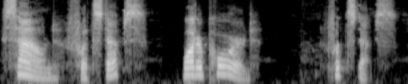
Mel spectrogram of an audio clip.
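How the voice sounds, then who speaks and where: A woman reading out the sound effect cues in a live radio play, announcing each one flatly. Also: medium pitch, very slow, slightly rough, no echo.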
